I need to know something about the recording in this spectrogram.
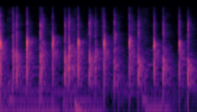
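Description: A small group claps together in a brisk, steady round of applause, sharp hand claps close by and fairly loud, with no talking over them.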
